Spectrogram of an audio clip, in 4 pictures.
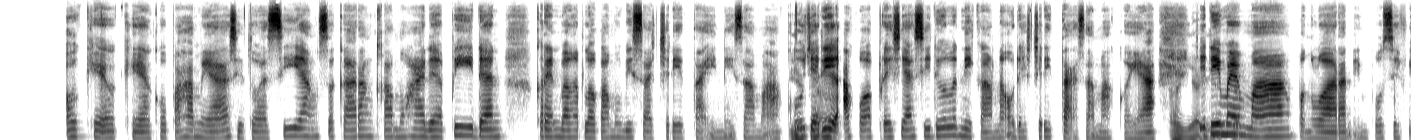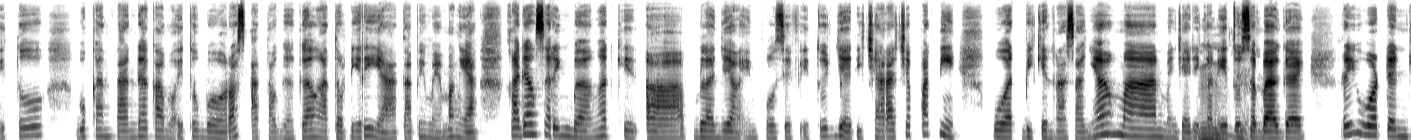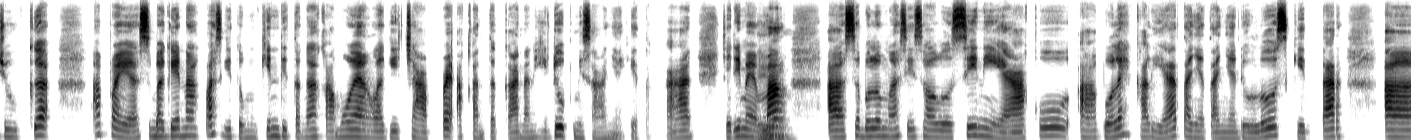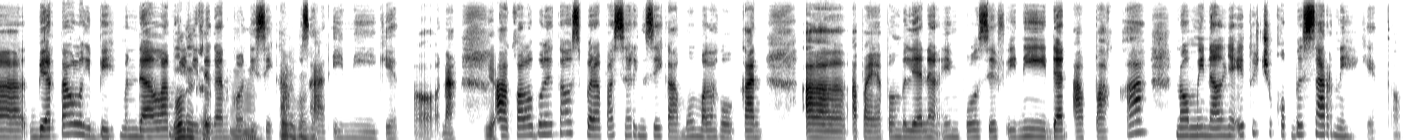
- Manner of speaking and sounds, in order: tapping; in English: "reward"; "lebih" said as "libih"
- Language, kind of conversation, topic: Indonesian, advice, Bagaimana cara membatasi belanja impulsif tanpa mengurangi kualitas hidup?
